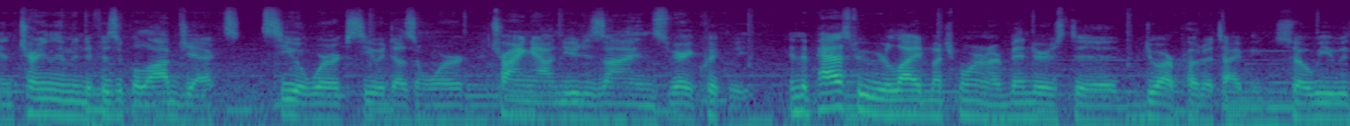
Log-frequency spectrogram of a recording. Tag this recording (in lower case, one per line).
music
speech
